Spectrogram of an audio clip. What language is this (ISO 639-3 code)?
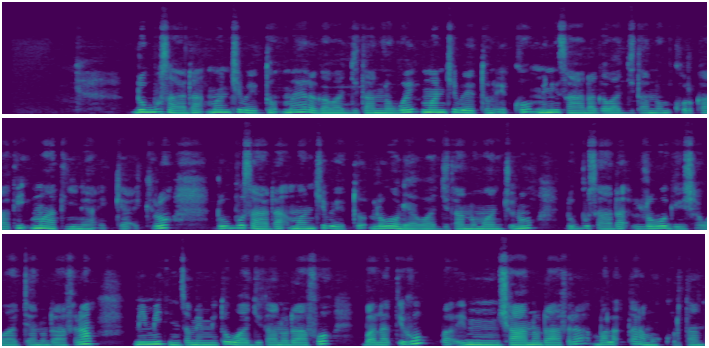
sid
